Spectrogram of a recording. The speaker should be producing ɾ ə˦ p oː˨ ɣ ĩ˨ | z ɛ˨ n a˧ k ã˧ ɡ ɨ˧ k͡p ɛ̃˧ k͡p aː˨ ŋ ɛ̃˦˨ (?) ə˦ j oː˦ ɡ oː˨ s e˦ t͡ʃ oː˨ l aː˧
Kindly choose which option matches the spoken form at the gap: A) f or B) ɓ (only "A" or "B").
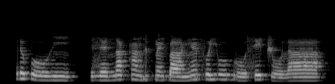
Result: A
